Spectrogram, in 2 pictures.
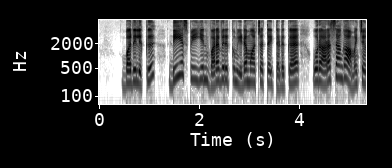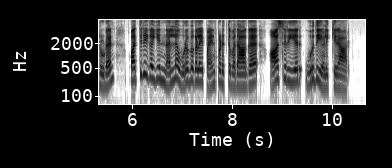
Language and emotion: Tamil, neutral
